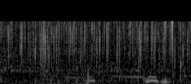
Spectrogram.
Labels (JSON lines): {"label": "biophony, cascading saw", "recorder": "SoundTrap 600 or HydroMoth"}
